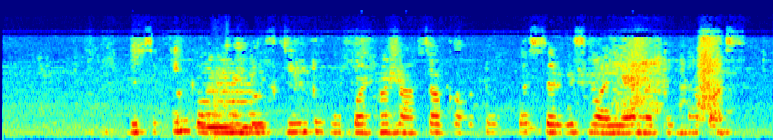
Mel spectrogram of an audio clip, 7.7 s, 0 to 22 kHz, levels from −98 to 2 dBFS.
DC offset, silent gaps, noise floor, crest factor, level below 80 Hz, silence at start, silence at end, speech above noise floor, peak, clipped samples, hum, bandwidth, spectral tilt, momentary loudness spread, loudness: under 0.1%; none; -40 dBFS; 14 dB; -56 dBFS; 0.9 s; 0.3 s; 26 dB; -2 dBFS; under 0.1%; none; 9.4 kHz; -3.5 dB/octave; 15 LU; -15 LUFS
